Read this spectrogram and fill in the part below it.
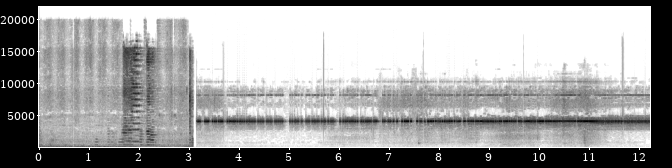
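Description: A driverless ghost train sounds a long, steady, piercing horn blast that holds for about nine seconds, loud and close, following a brief burst of rumbling noise.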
